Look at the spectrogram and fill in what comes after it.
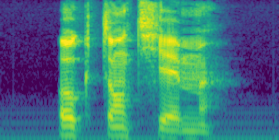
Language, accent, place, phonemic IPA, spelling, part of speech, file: French, France, Lyon, /ɔk.tɑ̃.tjɛm/, octantième, adjective / noun, LL-Q150 (fra)-octantième.wav
- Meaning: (adjective) eightieth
